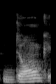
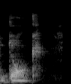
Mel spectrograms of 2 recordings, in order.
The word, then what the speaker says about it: donc: However, if it's in front of a word that starts with a consonant, then the K will be silent. Viens donc sur ce banc de mousse. And also, if it's the last word of the clause, then it will also not be pronounced. We will not have donc at the end of a sentence. It will always be don.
